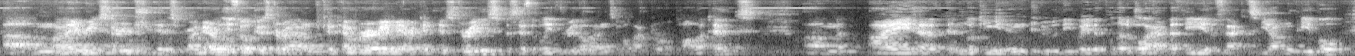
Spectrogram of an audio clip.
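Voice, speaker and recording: A young man introducing his research to a panel, relaxed with a light joke. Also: fairly low pitch, moderate pace, slight background noise. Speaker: student panelist. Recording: echoey hall from far off.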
